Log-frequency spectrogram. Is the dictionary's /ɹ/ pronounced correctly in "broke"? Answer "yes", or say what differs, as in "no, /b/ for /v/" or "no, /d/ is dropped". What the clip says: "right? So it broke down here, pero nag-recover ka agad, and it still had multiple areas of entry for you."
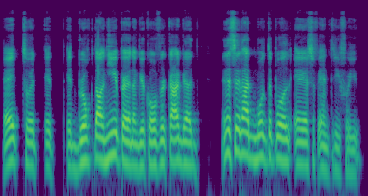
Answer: yes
